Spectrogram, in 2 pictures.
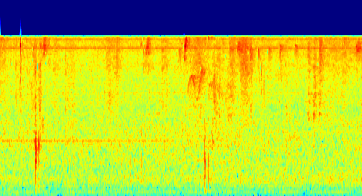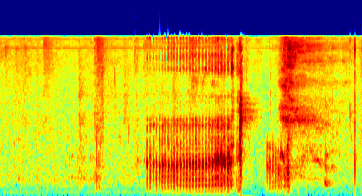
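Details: A tiny shih tzu faces two pit bulls and intimidates them. The recording starts quietly with scattered clicks and knocks, then turns into a loud, buzzing snarl-growl. A sharp, noisy outburst follows near the end.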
